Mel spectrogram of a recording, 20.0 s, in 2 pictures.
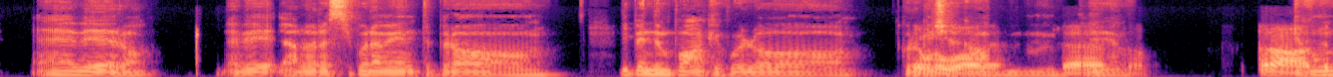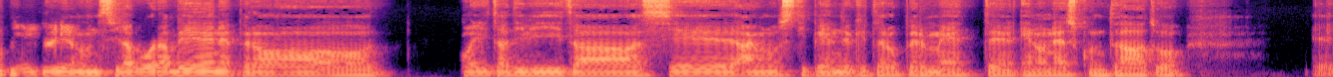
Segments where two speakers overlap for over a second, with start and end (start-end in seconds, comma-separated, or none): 6.8-8.5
